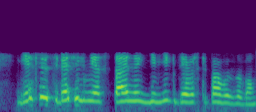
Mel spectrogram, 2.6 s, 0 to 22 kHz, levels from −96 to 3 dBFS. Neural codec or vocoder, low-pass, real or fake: codec, 16 kHz, 4 kbps, FreqCodec, smaller model; 3.6 kHz; fake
